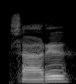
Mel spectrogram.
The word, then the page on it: sarw: apatani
